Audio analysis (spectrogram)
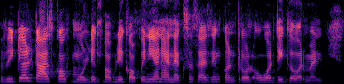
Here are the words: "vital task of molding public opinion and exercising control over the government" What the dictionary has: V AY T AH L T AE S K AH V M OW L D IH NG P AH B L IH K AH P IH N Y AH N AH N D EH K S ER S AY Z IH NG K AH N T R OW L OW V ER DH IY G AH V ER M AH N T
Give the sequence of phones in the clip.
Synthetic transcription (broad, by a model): V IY T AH L T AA S K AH F M OW L D IH NG P AH B L IH K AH P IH N Y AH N AH N D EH K S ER S AY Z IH NG K AH N T R OW L OW V ER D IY G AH V ER M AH N T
